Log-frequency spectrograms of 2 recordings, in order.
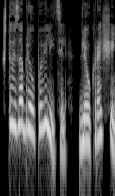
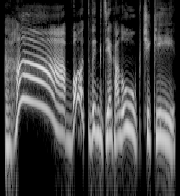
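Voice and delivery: gloating call; 3 semitones higher, much slower than usual. A narrator's reading. Parrot spots his enemies, gloating call. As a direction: crow it out, stretching the words.

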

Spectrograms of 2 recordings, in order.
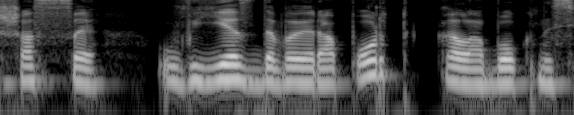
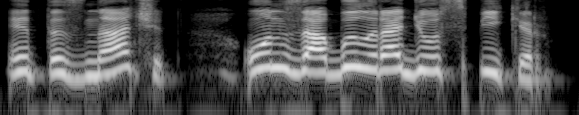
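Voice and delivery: Kolbochkina reporting; 6 semitones higher, 6 dB louder than usual. Acted.

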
